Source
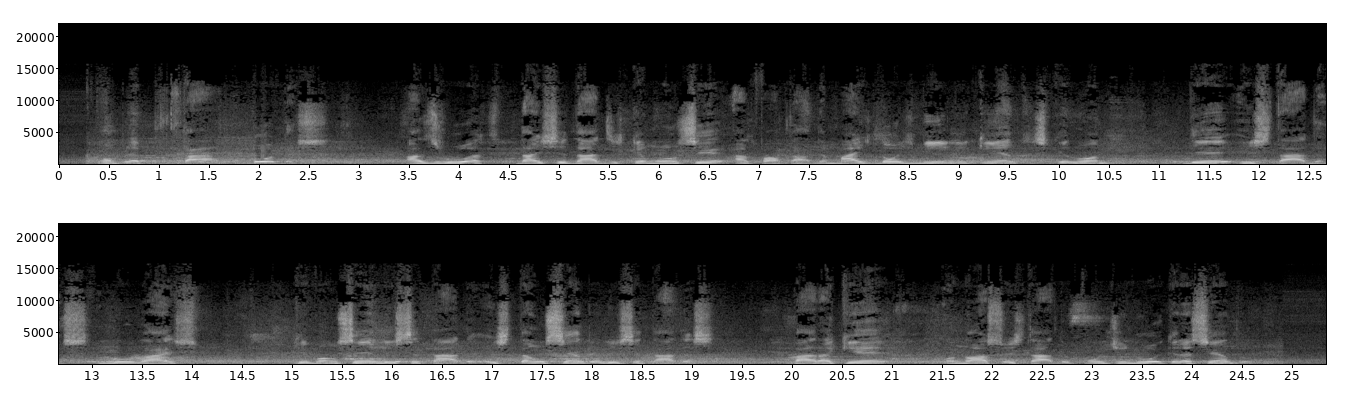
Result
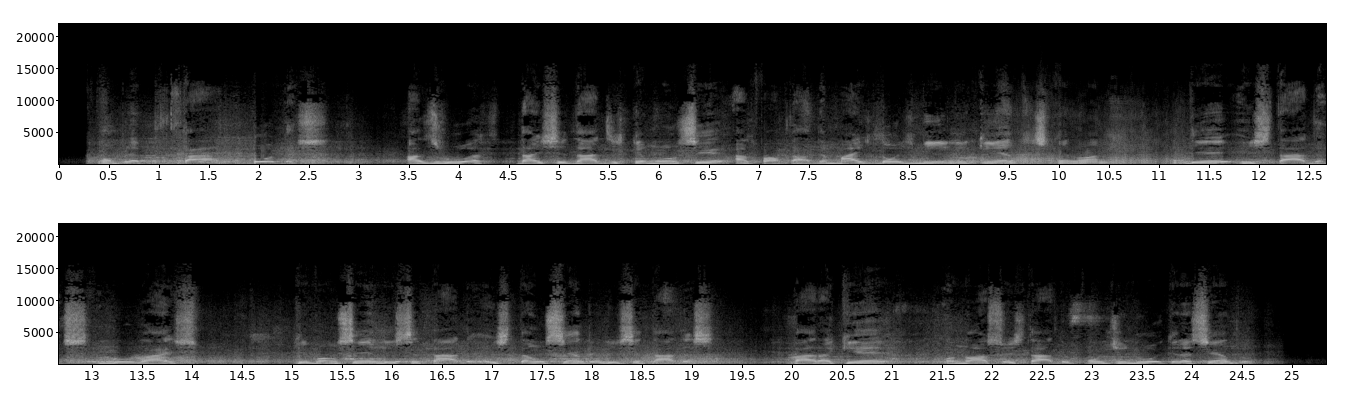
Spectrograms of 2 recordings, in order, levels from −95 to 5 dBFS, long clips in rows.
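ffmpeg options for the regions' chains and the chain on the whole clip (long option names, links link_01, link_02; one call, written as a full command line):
ffmpeg -i in.wav -filter_complex "[0:a]asettb=1/sr,asplit=3[link_01][link_02][link_03];[link_01]atrim=end=9.514[link_04];[link_02]atrim=start=9.51:end=11.26,asetpts=PTS-STARTPTS,afade=type=in:duration=0.004:curve=qsin,afade=type=out:start_time=1.746:duration=0.004:curve=qsin,acontrast=63,aeval=exprs='val(0)*sin(2*PI*150*n/s)':channel_layout=same[link_05];[link_03]atrim=start=11.256[link_06];[link_04][link_05]acrossfade=duration=0.004:curve1=hsin:curve2=qsin[link_07];[link_07][link_06]acrossfade=duration=0.004:curve1=qsin:curve2=hsin,agate=range=-33dB:threshold=-29dB:ratio=3:detection=peak,highshelf=frequency=10000:gain=-7.5,acompressor=threshold=-24dB:ratio=6" out.wav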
